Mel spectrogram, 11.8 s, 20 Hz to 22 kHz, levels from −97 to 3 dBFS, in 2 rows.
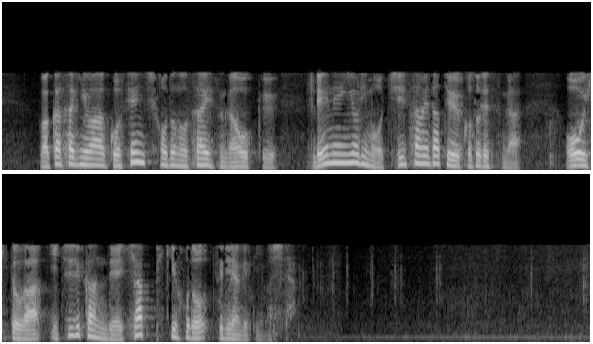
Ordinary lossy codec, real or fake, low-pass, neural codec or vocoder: AAC, 16 kbps; real; 7.2 kHz; none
